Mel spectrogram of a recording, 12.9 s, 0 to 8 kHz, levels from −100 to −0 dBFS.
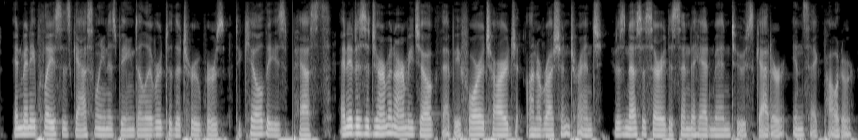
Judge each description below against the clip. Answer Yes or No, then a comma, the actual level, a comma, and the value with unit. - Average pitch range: No, narrow, 2.1 semitones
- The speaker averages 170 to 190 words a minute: Yes, average, 185 wpm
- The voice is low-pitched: Yes, low, 125 Hz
